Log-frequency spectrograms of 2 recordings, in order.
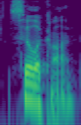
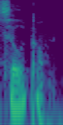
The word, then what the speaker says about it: silicon: lot of tech companies silicon valley not silicone silicone is like a substance you use to glue things together or seal things but silicon um yeah hopefully I'm saying it right algorithm.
